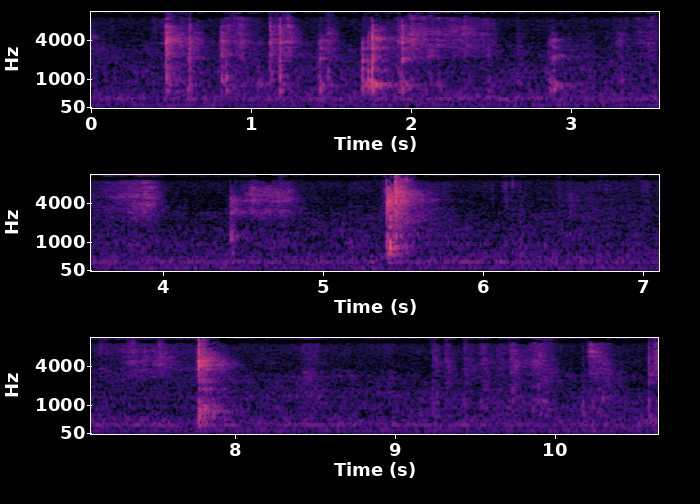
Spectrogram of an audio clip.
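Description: Small plastic cups and a stir stick clicking and tapping as paint is poured and layered into a plastic cup: a quick run of light taps in the first two seconds, then a sharper click about halfway through and another later. A steady faint hum runs underneath.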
